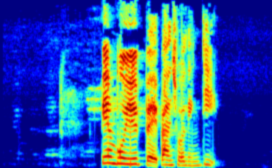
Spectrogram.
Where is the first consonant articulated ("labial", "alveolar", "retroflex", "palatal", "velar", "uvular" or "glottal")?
labial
